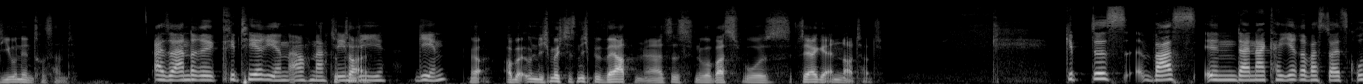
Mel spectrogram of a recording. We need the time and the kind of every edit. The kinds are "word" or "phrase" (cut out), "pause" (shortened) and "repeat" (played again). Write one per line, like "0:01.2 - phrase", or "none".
0:07.9 - word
